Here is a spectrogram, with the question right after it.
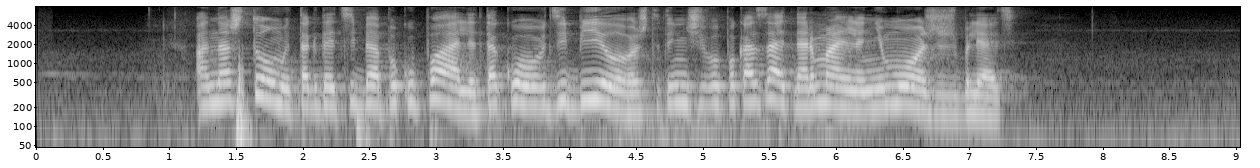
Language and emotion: Russian, angry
